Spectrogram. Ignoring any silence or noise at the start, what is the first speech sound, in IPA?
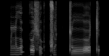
l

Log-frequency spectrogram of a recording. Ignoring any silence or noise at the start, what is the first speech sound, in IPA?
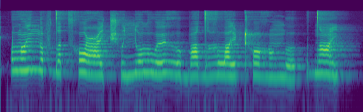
lˠ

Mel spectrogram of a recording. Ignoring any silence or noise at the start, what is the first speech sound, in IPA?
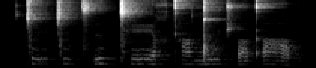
ǀ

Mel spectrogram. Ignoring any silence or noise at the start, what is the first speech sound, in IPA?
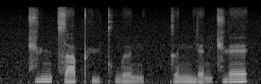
t͡ɕ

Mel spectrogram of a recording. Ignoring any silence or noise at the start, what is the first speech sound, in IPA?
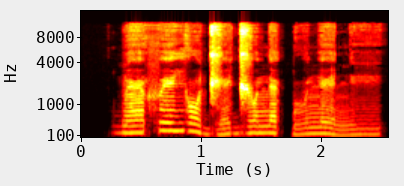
ɡ͡b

